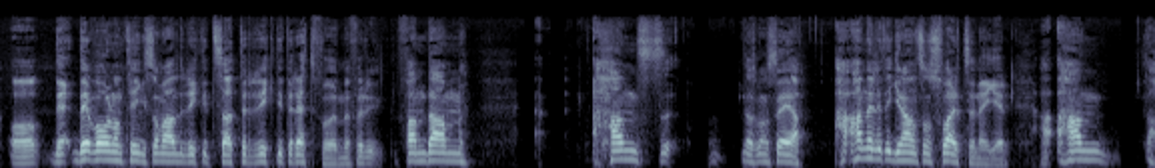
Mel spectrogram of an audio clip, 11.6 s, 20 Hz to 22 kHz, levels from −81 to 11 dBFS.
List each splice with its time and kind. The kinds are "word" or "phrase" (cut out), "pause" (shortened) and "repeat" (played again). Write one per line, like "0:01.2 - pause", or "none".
none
